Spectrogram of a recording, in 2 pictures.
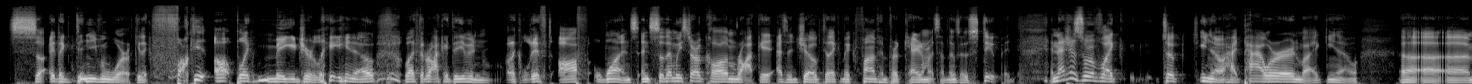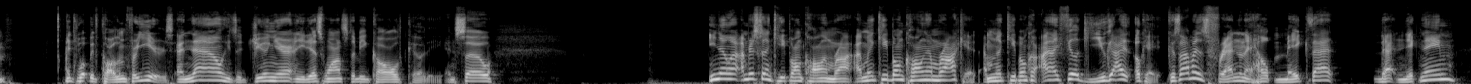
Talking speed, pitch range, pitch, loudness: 260 wpm, 115-165 Hz, 135 Hz, -19 LUFS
